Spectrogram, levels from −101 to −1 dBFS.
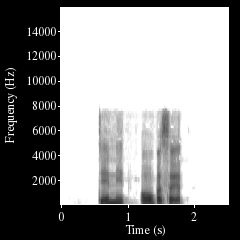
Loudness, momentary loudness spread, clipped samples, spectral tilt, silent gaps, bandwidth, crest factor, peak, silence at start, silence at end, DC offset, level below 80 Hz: -27 LUFS; 5 LU; under 0.1%; -6 dB/octave; none; 7.8 kHz; 18 dB; -10 dBFS; 0.55 s; 0.7 s; under 0.1%; -70 dBFS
